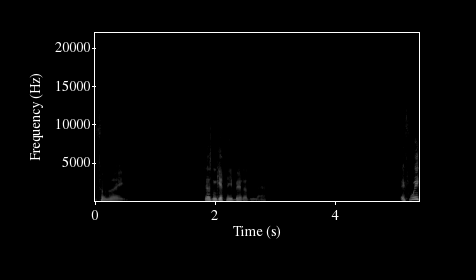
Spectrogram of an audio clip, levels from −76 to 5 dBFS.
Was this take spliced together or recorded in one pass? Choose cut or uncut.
uncut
